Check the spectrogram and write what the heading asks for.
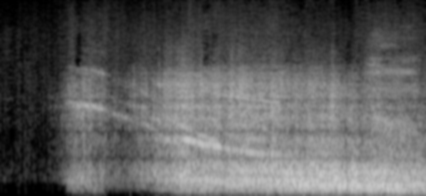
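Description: Radio-drama sound effect of an airplane coming in low over the runway to land: about half a second in, its engine noise rises quickly and stays loud, with a whine that falls steadily in pitch as it passes.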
